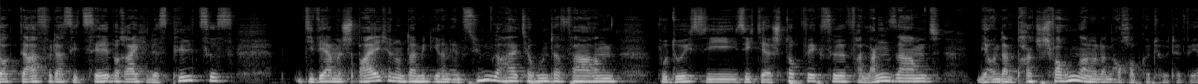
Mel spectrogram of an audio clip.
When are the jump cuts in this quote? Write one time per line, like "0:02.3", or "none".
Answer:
none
